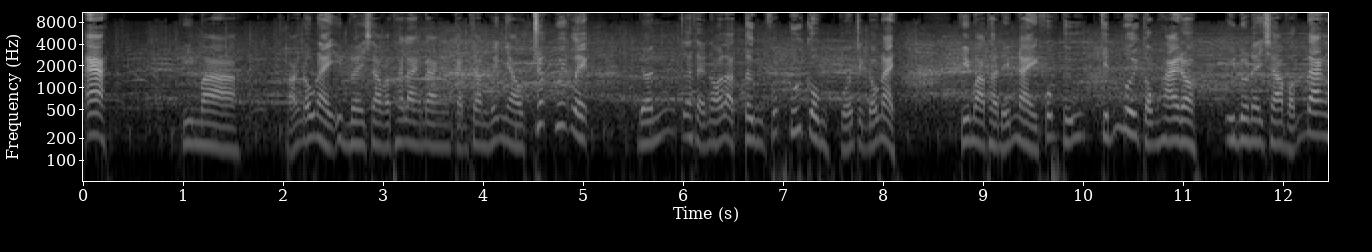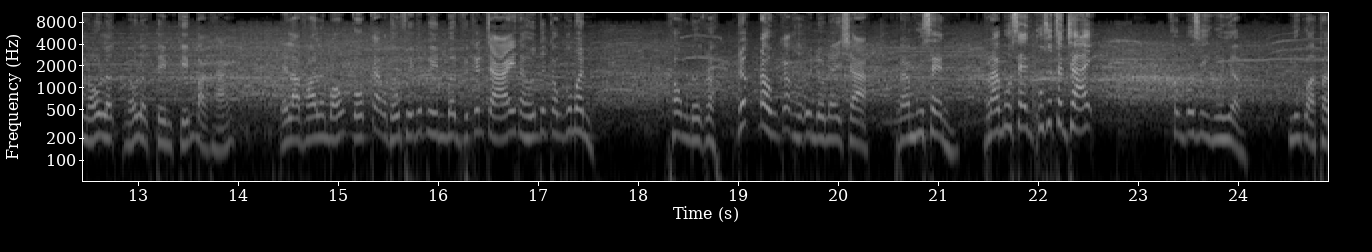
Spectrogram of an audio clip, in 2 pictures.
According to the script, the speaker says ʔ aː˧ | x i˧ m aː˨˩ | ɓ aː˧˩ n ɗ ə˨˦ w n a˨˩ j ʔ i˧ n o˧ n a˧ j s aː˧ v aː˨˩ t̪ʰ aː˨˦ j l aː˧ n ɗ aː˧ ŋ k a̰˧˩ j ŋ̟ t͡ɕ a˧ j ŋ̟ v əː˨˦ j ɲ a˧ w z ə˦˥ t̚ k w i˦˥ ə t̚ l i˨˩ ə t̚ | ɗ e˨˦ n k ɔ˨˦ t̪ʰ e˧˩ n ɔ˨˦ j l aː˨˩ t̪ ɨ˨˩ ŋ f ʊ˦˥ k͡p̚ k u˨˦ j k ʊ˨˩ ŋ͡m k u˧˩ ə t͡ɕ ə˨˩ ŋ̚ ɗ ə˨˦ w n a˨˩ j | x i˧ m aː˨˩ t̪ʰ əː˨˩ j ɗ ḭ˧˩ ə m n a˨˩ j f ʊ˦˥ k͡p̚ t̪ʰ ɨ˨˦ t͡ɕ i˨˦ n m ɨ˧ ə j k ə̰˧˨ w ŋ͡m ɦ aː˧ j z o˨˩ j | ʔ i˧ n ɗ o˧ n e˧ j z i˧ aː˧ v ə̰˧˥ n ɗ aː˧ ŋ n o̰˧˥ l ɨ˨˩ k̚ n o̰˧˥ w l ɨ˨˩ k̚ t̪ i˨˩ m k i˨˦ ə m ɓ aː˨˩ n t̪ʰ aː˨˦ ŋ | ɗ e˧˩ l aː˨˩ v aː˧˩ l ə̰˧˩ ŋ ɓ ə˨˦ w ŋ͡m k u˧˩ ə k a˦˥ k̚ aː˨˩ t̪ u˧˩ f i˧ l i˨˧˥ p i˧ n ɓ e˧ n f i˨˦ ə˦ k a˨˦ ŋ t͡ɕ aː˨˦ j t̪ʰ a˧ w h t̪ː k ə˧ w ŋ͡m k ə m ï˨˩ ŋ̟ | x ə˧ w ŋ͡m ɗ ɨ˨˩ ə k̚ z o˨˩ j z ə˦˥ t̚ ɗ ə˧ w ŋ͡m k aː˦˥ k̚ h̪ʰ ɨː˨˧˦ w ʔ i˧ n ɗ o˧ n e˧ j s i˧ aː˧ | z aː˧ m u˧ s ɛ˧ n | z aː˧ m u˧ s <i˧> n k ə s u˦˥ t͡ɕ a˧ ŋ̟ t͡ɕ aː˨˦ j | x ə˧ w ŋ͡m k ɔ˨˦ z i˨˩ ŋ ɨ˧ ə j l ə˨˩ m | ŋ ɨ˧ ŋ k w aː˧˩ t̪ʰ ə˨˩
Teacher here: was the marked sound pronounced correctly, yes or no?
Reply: no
